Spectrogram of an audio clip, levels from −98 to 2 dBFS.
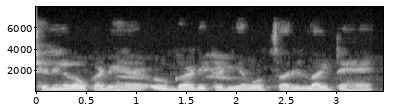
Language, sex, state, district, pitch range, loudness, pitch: Hindi, male, Uttar Pradesh, Shamli, 150-155 Hz, -14 LUFS, 150 Hz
